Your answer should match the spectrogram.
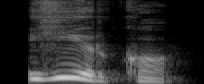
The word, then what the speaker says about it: гірко: Київський по-київськи зустріч назустріч у прислівниках на О що утворилися від двоскладових прикметників наголос переходить часто на перший склад гіркий гірко смачний смачно у прислівниках на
